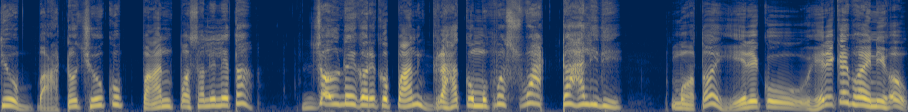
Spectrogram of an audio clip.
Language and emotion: Nepali, surprised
